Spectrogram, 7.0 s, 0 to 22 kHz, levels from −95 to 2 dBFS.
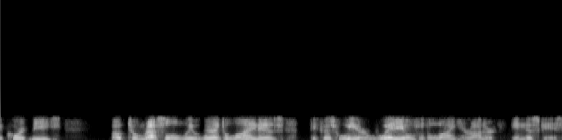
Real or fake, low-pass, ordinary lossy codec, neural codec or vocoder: fake; 3.6 kHz; Opus, 24 kbps; codec, 24 kHz, 0.9 kbps, WavTokenizer, medium music audio release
